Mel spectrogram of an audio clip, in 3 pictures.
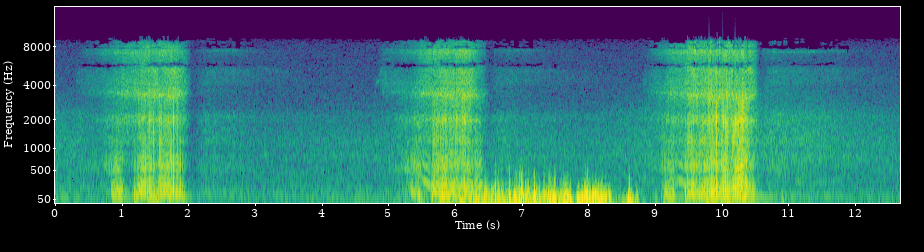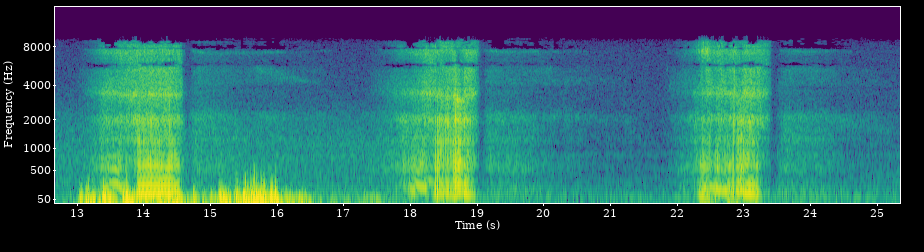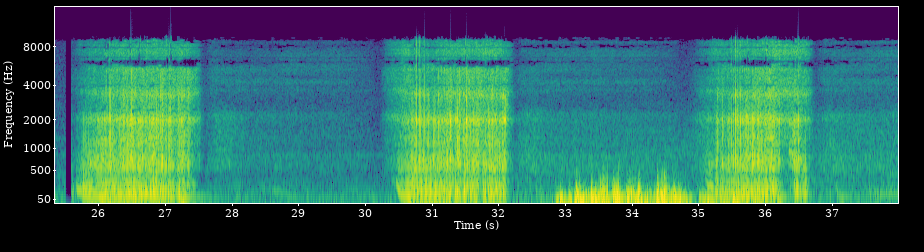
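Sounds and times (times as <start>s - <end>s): person snoring: 0.5s - 2.6s, 5.0s - 6.9s, 8.9s - 10.6s, 13.1s - 14.9s, 17.5s - 19.4s, 22.0s - 24.2s, 25.6s - 27.6s, 30.3s - 32.4s, 34.3s - 38.0s.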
